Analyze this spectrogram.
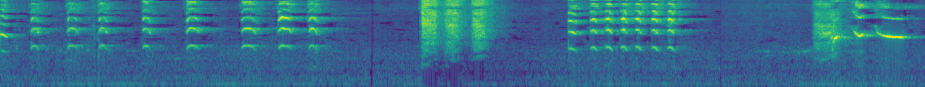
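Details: Wild black drongo song made of rhythmic paired metallic notes repeated about twice a second, then a harsh noisy burst, a quick chattering run of notes, and a final slurred rising whistle.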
